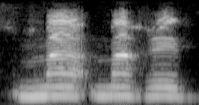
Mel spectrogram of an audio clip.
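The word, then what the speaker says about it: מרדכי: Maredachai. Beautiful. So say that again. Beautiful. The resh, Nicole, is silent. You say the resh by no vowels. So mar dachai.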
